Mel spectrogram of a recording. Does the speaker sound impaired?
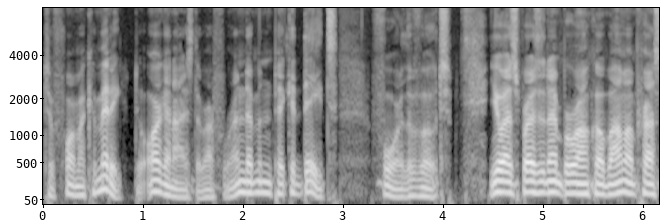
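No.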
